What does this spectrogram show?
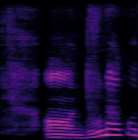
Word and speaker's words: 눈: 그 다음에 소리의 길이 같은 경우는요, 이런 거죠. 눈하고 눈이 있다고 생각을 해보세요. 약간 길게 발음하는 거는 이런 식으로 표현한 겁니다. 눈, 짧은 눈은요, 사람 눈을 말합니다. 그 다음에 눈하고 이렇게 약간 길게 발음하는 건요, 밖에서 내리는, 펑펑 내리는 눈이죠.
